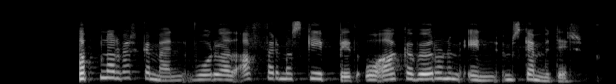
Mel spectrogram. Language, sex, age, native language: Icelandic, female, 40-49, Icelandic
